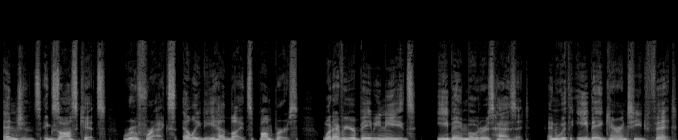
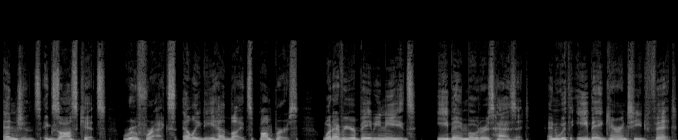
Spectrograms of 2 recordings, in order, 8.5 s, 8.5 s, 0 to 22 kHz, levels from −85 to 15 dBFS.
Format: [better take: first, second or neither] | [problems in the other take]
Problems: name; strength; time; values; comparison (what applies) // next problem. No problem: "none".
neither | none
